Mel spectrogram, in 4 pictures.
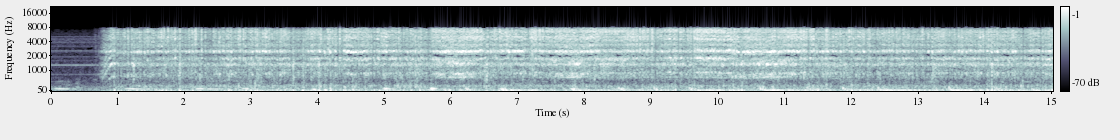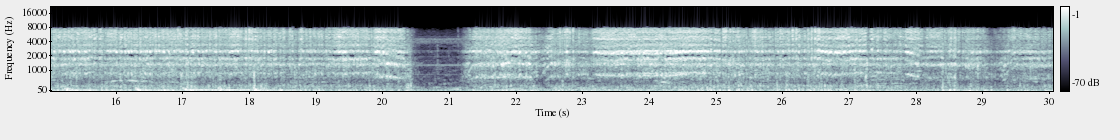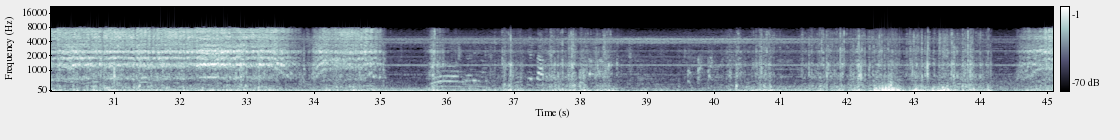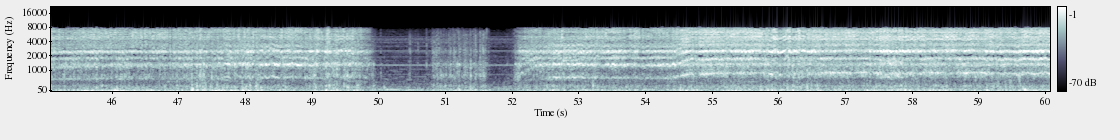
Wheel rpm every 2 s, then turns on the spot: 70, 230, 230, 230, 230, 220, 230, 230, 230, 230, 90, 160, 220, 230, 150, 160, 150, 70, 10, 10, 10, 20, 80, 160, 150, 30, 100, 200, 230, 230.
36-44 50-52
